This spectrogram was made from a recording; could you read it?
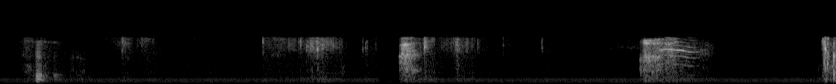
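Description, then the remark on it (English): A cat named Zeke meows repeatedly, several drawn-out, fairly loud cries spaced a second or two apart, with a faint steady hum underneath and a few quieter rustles between calls. “Do I hear a cat in the background?”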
